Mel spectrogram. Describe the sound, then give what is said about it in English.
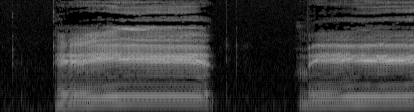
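A person imitates a bawling calf with two long, loud, strained moaning calls, each rich and nasal, falling slightly in pitch at the end, separated by a short pause. “You make a calf sound.”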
